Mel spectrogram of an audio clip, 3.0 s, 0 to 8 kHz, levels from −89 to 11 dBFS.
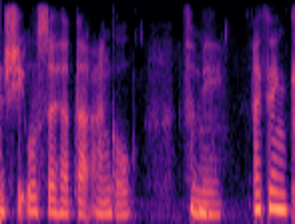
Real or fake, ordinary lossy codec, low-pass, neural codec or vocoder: real; Opus, 64 kbps; 7.2 kHz; none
